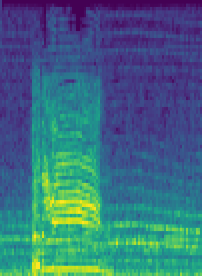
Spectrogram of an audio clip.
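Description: A dog barks once, a long bark that rises and falls in pitch, starting just after the beginning. Under it a siren wails steadily in the background.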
